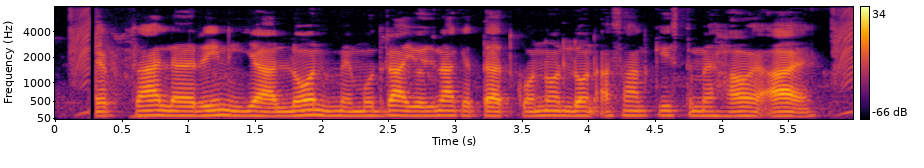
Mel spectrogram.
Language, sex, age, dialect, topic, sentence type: Maithili, male, 18-24, Angika, banking, question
